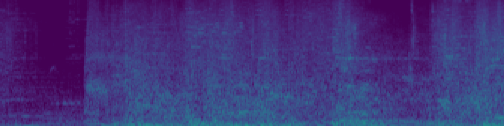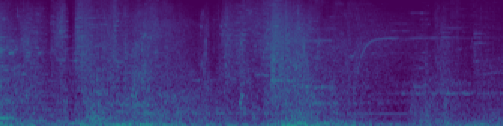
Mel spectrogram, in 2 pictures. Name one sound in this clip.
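Game spells whoosh and blast as characters fight.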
